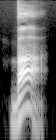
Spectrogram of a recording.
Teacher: A sound you make by closing your lips.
